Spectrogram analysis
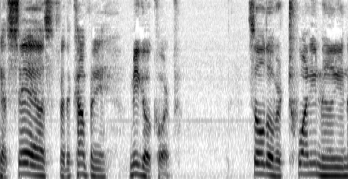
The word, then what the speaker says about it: Mego: opening well overwhelming demand migo pronounced me go corp was started by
